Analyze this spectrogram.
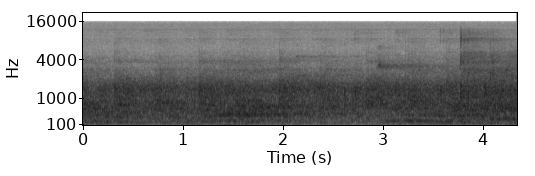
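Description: A table tennis ball clicks sharply off paddles and a table in a large echoing hall.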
